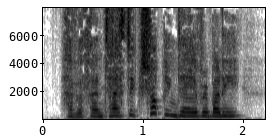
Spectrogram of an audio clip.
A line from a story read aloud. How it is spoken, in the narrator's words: Nim chirped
